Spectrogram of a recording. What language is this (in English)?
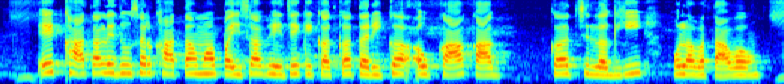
Chhattisgarhi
